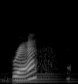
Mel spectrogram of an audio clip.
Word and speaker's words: breath: So, lets have the first one, we have: "breath". OK. Without an E (at the end). And the second one, with an E: it's "breathe". OK?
